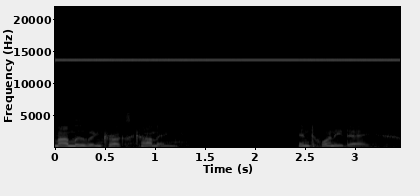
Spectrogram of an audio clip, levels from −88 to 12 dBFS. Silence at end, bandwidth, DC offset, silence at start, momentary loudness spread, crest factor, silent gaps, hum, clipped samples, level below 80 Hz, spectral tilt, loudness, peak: 0 s; 14 kHz; under 0.1%; 0 s; 3 LU; 18 dB; none; none; under 0.1%; under -90 dBFS; -6.5 dB/octave; -59 LUFS; -44 dBFS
